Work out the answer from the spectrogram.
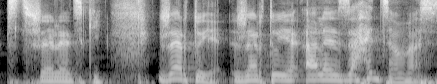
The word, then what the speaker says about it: Strzelecki: Australijczycy mają trochę problem z tym prostym nazwiskiem Strzelecki. Wymawiają stres, leki, coś w tym rodzaju. Zachęcam, zachęcam do słuchania podcastu po polsku. Nauczycie się wymawiać doskonale to nazwisko. Strzelecki.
